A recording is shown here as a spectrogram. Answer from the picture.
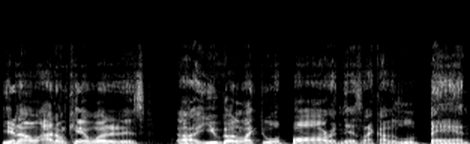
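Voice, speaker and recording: On a very clean recording with a silent background, a man with a Brooklyn accent talks at a fairly quick pace and medium pitch with lively intonation. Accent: Brooklyn New York. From Brooklyn, New York. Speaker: comedian. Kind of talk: radio interview. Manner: animated.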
